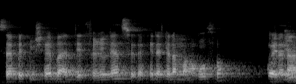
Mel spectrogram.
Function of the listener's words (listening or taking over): taking over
